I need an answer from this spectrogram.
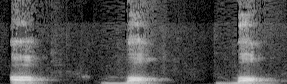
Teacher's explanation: una O cerrada, no es una O hueca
